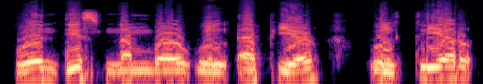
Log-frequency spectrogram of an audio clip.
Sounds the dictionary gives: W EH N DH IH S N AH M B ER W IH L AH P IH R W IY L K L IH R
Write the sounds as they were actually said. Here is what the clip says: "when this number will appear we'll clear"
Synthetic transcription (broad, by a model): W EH N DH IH S N AH M B ER W IH L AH P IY R W IY L K L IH R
